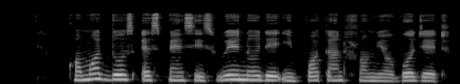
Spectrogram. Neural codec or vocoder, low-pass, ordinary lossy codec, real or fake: none; none; none; real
